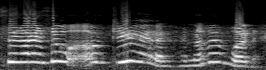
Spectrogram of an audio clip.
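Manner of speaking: exasperated. Retold or imitated. She recalls meeting yet another troubled man, loud mock despair. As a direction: throw up your hands in mock despair.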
